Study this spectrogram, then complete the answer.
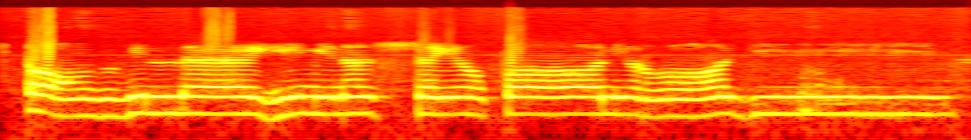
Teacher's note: a'udzunya dipanjangkan 2 harokat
